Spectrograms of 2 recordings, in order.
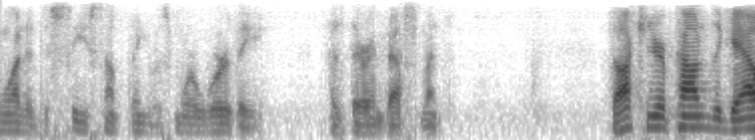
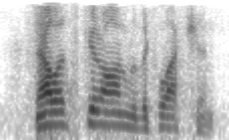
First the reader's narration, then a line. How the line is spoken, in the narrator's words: The man shouted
